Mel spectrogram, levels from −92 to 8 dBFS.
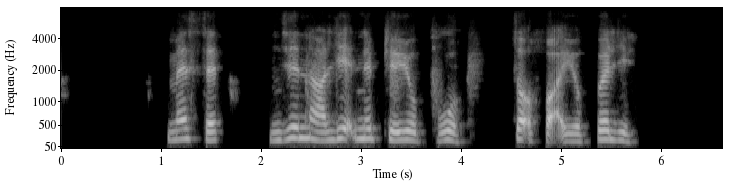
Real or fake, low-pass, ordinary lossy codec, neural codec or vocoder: real; 7.2 kHz; Opus, 16 kbps; none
